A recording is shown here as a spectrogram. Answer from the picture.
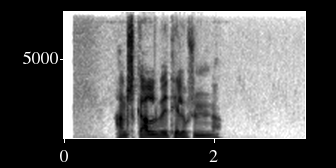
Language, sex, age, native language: Icelandic, male, 40-49, Icelandic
